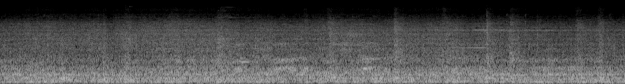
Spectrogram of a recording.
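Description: Train wheels clatter over rail joints on a metal bridge.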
